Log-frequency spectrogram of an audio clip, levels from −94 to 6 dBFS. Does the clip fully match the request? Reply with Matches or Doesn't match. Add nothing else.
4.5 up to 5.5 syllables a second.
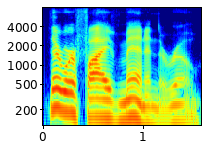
Doesn't match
